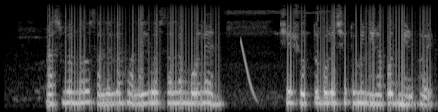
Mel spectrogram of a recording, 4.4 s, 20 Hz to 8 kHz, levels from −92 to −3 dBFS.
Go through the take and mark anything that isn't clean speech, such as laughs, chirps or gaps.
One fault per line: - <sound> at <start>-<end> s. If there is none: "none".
- chirp at 2.4-2.6 s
